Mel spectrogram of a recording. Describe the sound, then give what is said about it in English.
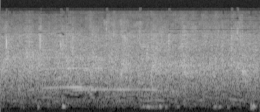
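A crowd at a girls' basketball game stands and applauds as plaques are handed to the players, a steady, dense wash of clapping that holds at an even level throughout, with a few faint scattered voices mixed into the ovation. “Nice ovation from the crowd, standing and applauding.”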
